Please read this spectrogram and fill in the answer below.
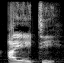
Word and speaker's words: Haiti: if you if you for the interest of pronunciation it's IAT IAT if you want to say it like a Haitian but here in America we say Haiti anyways where did that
